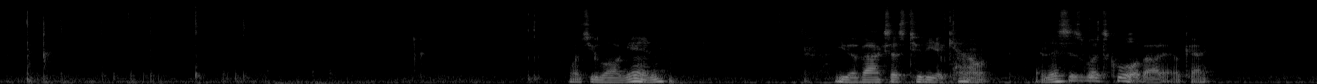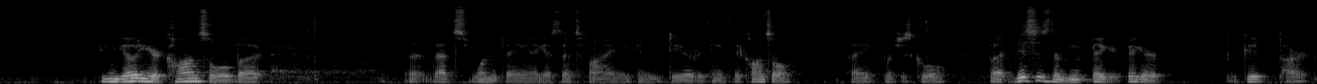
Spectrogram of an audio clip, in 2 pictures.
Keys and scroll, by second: 7.2 alt+a, 17.0 alt+a, 18.3 alt+a, 18.8 alt+a.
